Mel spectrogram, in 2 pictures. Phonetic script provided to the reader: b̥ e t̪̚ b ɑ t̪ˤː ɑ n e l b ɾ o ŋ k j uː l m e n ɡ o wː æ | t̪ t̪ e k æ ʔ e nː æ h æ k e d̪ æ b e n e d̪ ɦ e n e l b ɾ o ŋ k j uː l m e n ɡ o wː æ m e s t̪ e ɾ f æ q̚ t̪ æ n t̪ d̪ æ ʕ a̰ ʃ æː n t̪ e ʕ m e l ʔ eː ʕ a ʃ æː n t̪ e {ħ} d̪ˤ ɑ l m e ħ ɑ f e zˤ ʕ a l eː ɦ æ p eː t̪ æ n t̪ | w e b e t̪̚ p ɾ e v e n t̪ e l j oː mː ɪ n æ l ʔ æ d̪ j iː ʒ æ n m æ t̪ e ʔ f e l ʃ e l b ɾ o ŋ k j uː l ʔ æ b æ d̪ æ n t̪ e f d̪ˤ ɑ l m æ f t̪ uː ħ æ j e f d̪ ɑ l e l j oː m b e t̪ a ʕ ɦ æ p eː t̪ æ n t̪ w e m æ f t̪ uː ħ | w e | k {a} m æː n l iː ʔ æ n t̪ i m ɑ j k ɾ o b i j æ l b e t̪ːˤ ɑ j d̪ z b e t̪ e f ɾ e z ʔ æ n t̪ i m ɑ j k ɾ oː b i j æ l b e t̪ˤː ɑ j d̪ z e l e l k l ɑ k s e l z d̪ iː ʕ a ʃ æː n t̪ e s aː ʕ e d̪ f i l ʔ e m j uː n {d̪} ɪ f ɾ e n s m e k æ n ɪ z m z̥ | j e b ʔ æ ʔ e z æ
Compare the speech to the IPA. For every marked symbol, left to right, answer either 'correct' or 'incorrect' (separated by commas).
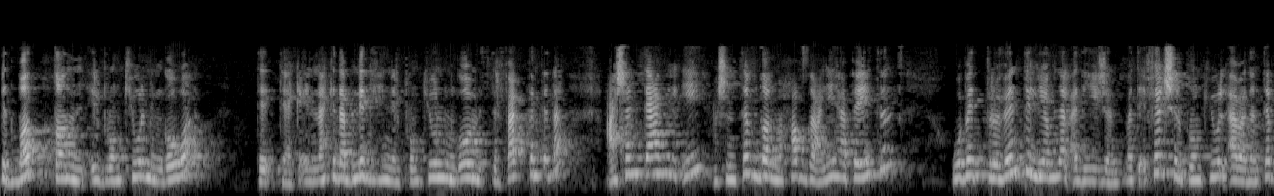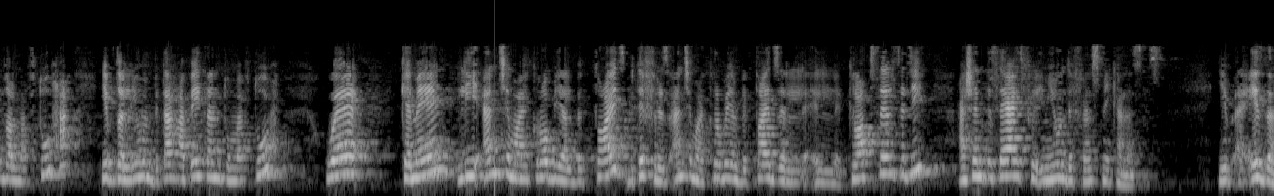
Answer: incorrect, incorrect, correct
